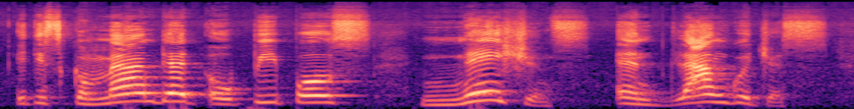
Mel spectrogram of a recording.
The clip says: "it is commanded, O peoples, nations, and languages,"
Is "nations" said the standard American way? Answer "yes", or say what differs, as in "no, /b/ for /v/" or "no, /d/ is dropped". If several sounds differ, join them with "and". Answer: no, /s/ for /z/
